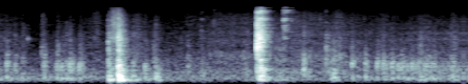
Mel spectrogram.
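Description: Two sharp clacks about three-quarters of a second apart, the second louder, over faint rustling.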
